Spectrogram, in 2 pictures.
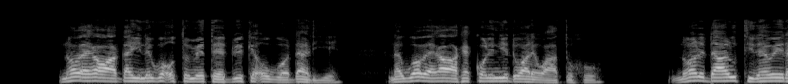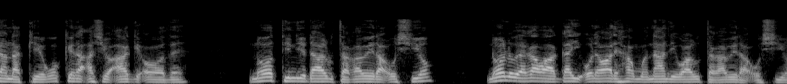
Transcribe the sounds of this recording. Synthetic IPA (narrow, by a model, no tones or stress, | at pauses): nɔwɛɣawaɡaineɣwɔotometɛːdwekɛoɣwɔdaɾie | naɣwɔwɛɣawakɛkoɾeniedowaɾewatoho | nɔnedaɾutiɾɛweɾanakeoɣokeɾa̰ʔaɕjɔʔaɡeʔɔðɛ | nɔtiniedaɾutaɣaweɾaʔoɕiɔ | nɔnewɛɣawaɡaiʔoɾeawaɾeɦamwɛnaniewaɾutaɣaweɾa̰ʔoɕiɔ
